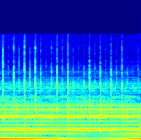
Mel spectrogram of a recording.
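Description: Intro of a rock song played back from its lyric video: a sustained chord held steady over a deep bass drone.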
